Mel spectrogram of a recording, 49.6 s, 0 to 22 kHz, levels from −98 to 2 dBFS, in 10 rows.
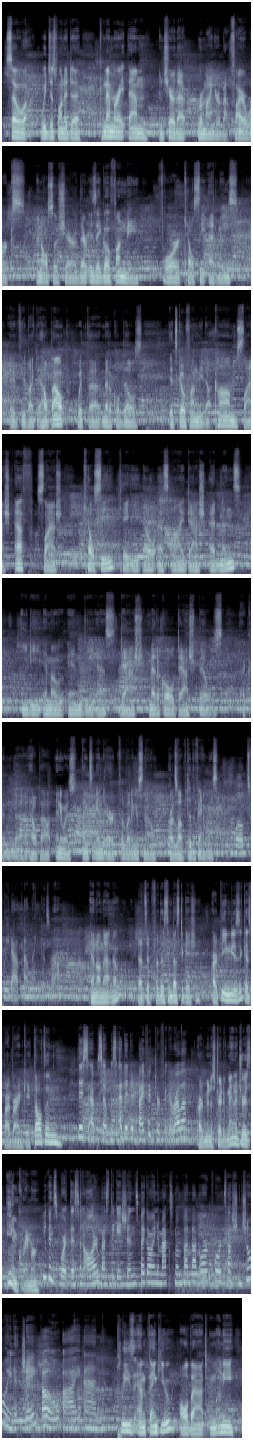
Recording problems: background chatter; loud; throughout; 4 voices, 7 dB below the speech

